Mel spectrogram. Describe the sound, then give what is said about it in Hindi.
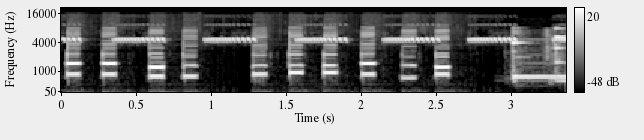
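An electronic doorbell chimes repeatedly in quick, bright bursts, alternating clipped multi-tone beeps with sustained high notes, loud and close, ending in a denser, rising chime. “Duffer phone नहीं, doorbell ring हो रहा है।”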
